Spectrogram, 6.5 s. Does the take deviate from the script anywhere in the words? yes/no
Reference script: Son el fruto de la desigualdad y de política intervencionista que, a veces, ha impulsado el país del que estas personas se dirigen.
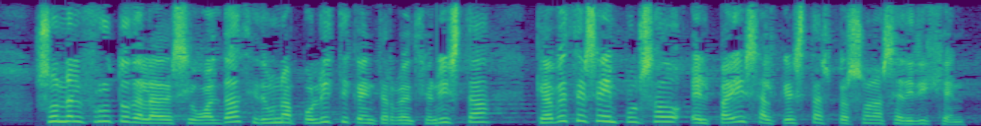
yes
